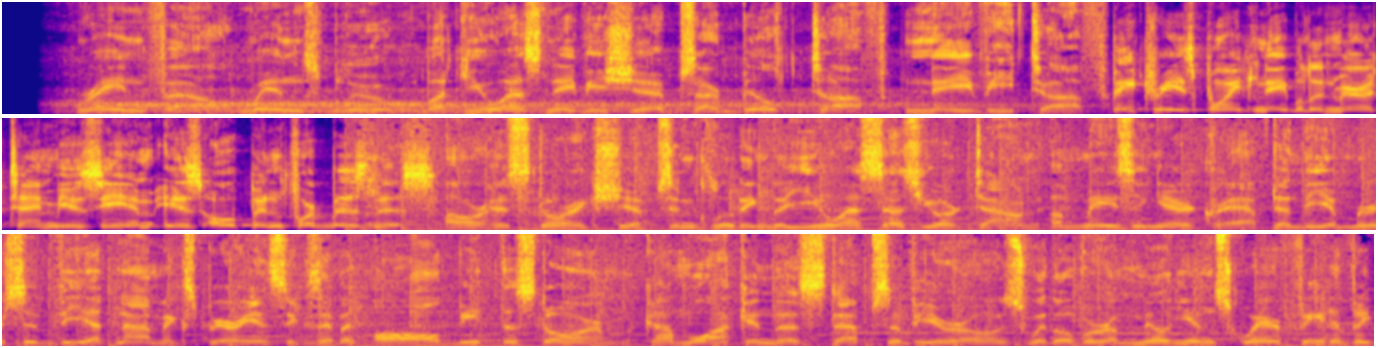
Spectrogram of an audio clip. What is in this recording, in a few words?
weather radio; PATRIOTS POINT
